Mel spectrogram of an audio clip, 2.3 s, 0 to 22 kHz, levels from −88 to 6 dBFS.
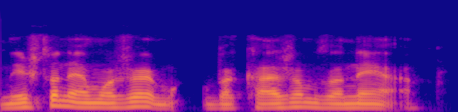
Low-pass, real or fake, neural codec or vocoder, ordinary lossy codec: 7.2 kHz; fake; codec, 16 kHz, 4.8 kbps, FACodec; Opus, 24 kbps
